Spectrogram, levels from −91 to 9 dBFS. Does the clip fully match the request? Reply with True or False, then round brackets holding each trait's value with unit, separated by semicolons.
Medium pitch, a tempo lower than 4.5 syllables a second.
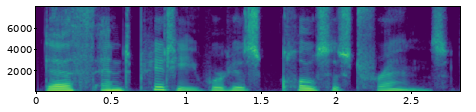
True (160 Hz; 4.0 syllables/s)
